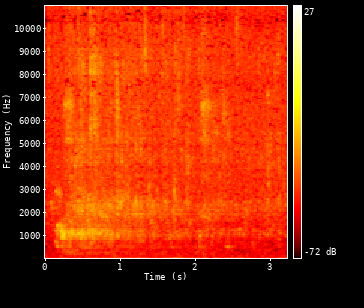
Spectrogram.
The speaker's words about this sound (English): You hear that rush just then? That's my, my glass becoming empty.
